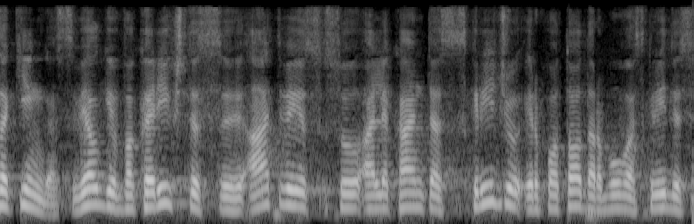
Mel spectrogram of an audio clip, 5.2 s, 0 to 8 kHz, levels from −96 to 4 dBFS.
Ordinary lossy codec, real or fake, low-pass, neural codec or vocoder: AAC, 32 kbps; real; 7.2 kHz; none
